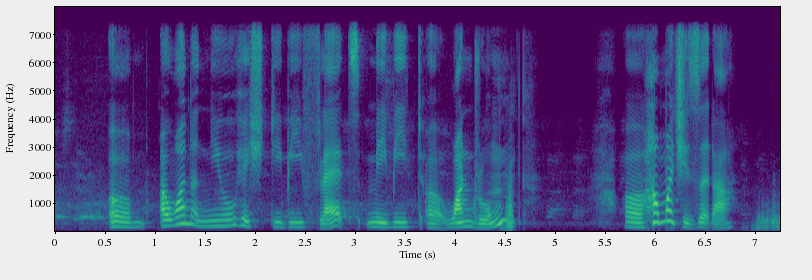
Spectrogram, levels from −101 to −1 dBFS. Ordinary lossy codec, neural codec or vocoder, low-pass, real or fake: none; none; 7.2 kHz; real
